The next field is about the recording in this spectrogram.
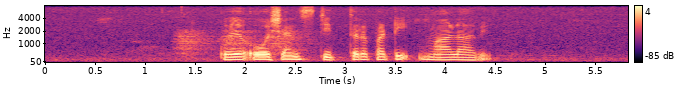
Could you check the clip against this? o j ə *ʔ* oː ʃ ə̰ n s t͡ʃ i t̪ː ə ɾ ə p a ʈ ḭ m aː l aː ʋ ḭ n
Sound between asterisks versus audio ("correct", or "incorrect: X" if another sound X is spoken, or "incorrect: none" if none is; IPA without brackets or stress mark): correct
